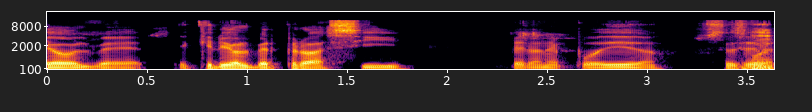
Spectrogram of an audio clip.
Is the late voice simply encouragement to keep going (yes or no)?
no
